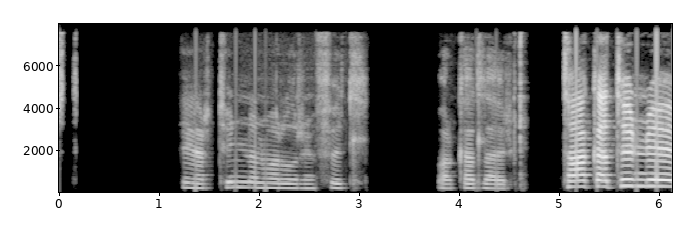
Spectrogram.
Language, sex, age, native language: Icelandic, female, 13, Icelandic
